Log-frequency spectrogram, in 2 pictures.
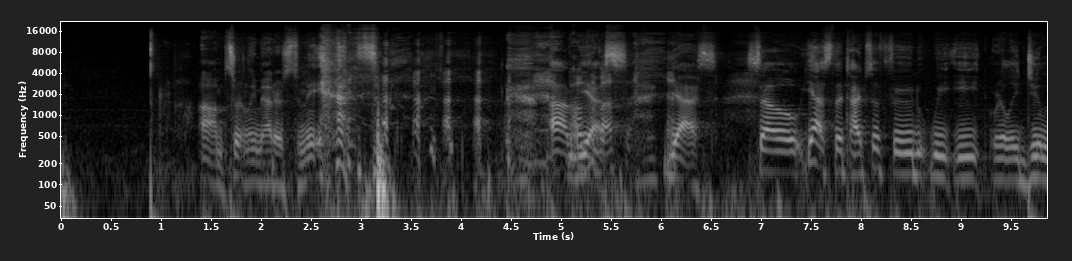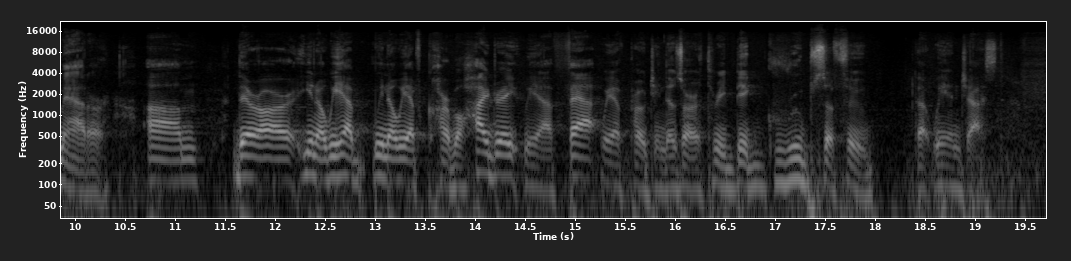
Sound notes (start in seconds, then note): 2.6 laughing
